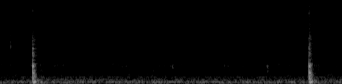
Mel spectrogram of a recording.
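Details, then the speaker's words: 2022 Tesla Model Y rear view mirror trim after adding gasket material around its perimeter and reseating: two finger taps land clean with no buzz or rattle; mirror noise fixed. "you hear that you don't hear anything that's the point Tesla that's all you had to do"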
